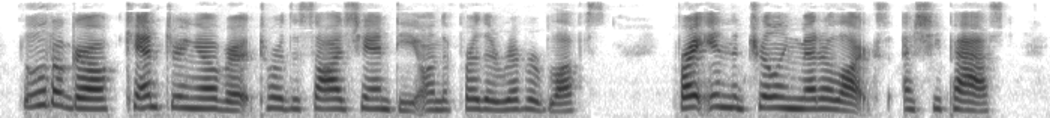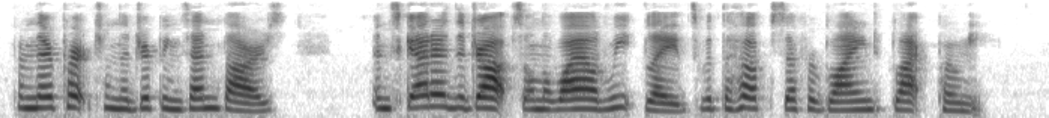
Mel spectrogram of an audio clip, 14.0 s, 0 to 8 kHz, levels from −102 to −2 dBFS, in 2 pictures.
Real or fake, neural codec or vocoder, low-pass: real; none; 7.2 kHz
